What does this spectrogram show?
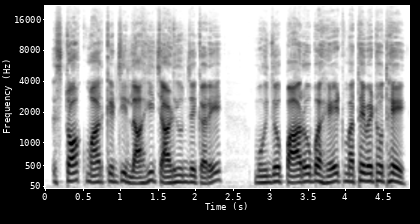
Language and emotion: Sindhi, angry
